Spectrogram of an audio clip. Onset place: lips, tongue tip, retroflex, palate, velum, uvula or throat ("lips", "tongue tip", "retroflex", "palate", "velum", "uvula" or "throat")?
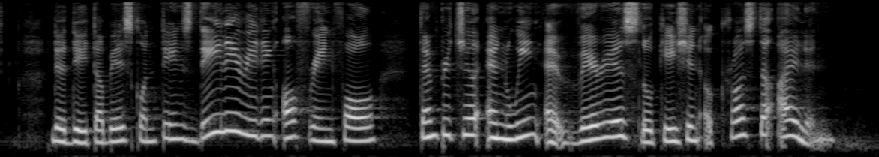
tongue tip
